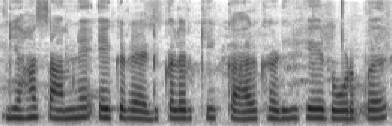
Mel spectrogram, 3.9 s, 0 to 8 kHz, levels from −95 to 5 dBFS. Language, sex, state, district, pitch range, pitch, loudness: Hindi, female, Himachal Pradesh, Shimla, 195-215 Hz, 205 Hz, -17 LUFS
